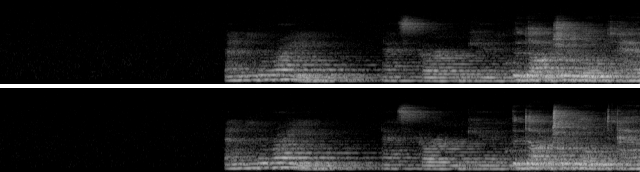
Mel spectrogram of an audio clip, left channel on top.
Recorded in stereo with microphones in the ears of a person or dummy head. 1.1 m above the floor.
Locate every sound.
2.2 s a woman speaking: 40° right (ahead or behind), 1.5 m
5.1 s a woman speaking: 50° right (ahead or behind), 1.7 m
